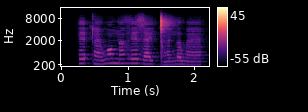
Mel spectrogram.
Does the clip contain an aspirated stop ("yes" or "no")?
no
